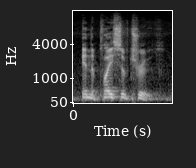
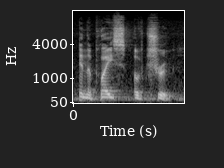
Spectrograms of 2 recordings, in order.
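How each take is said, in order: Both takes have the same delivery.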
